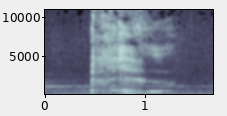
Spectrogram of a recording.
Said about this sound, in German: Du erbrichst dich und musst husten.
